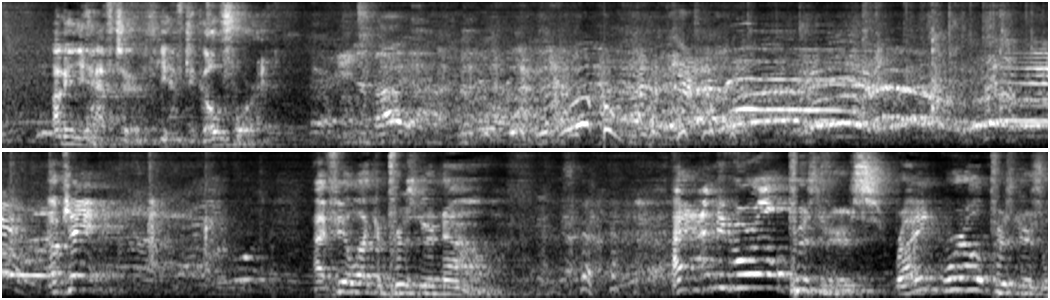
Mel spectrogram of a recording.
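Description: A man sings and speaks loudly through a microphone.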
